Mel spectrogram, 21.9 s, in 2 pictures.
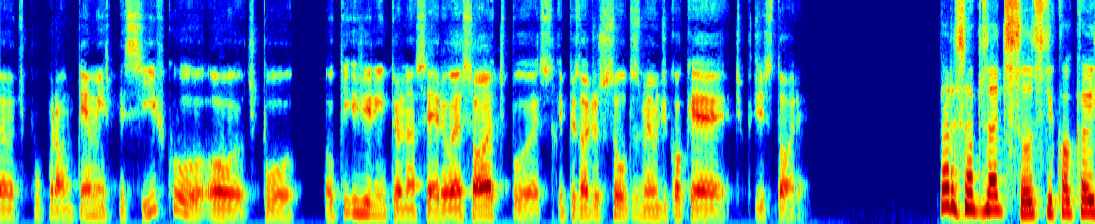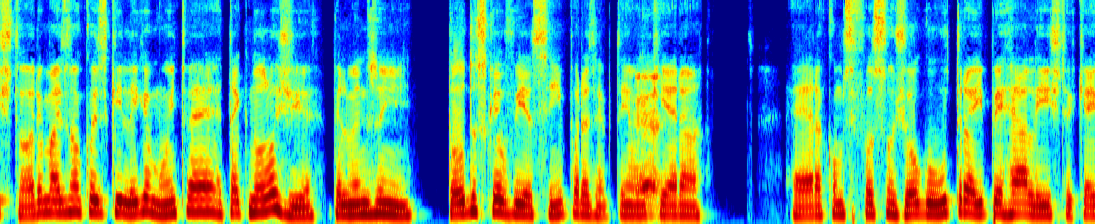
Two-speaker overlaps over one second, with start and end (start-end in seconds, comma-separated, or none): none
